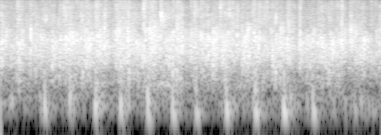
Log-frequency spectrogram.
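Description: crowd, audience applause

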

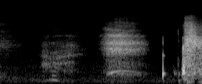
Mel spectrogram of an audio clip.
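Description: human body sound, sneeze

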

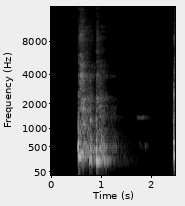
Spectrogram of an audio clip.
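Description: human body sound, coughing

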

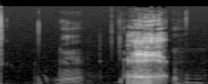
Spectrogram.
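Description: human body sound, burp

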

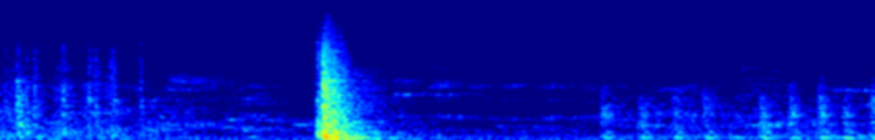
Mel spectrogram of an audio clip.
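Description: household object, knocking on a door

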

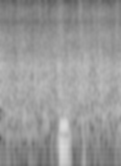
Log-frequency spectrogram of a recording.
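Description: sound effect, applause sound effect

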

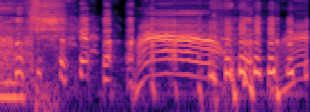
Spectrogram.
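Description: animal, cat meowing

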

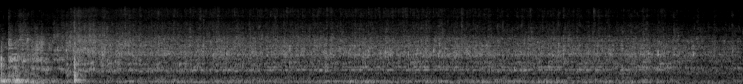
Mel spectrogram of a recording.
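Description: household object, toilet flushing

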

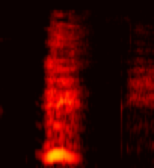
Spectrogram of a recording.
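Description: human body sound, coughing

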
